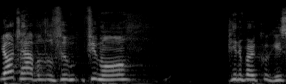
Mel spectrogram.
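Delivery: brief, affected, put-on English accent. Preacher praising the word ought gives an example in a put-on english accent. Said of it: "that's the English accent".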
